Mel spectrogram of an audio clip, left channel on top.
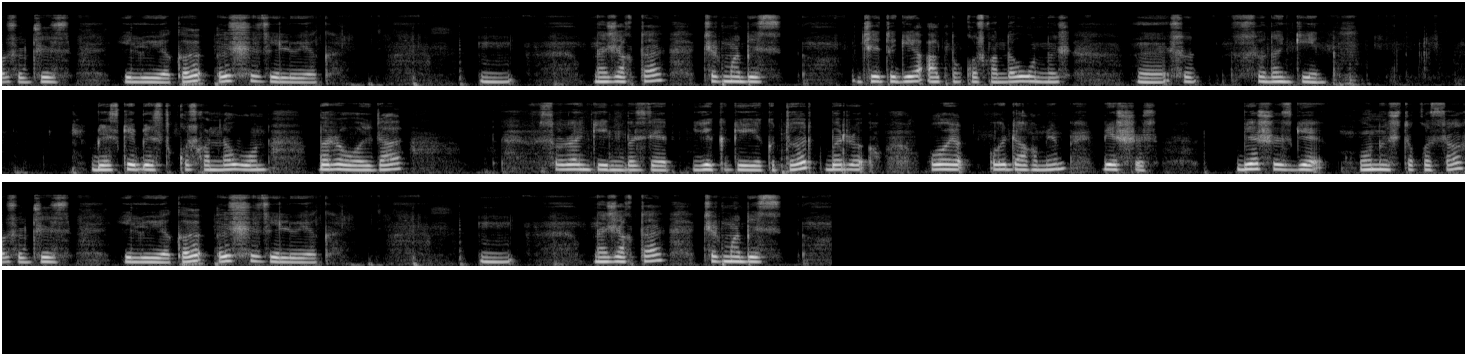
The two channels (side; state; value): right; drops out; at 8.3 s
